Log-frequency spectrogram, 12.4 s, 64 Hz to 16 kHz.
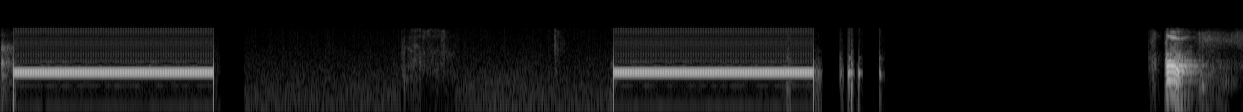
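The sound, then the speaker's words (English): Telephone tones while dialing out to a 323 area-code number: two long, steady, loud buzzing tones of about two seconds each, separated by silence, followed by a few faint clicks and a short rustling noise at the end. “Maybe I have to call them. I'm going to dial out and call you, 323 person.”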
